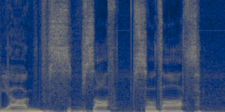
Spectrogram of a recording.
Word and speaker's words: Yog-Sothoth: So then the final scene, there's this birthing of Yog-Sothoth.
